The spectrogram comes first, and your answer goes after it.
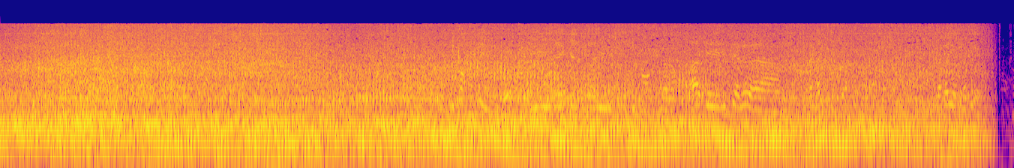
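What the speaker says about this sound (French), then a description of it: "cet hélicoptère portugais qui se trouve juste derrière nous" A Portuguese helicopter arriving at the Merville air show in France, its rotor and engine noise loud, dense and steady throughout, close by.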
